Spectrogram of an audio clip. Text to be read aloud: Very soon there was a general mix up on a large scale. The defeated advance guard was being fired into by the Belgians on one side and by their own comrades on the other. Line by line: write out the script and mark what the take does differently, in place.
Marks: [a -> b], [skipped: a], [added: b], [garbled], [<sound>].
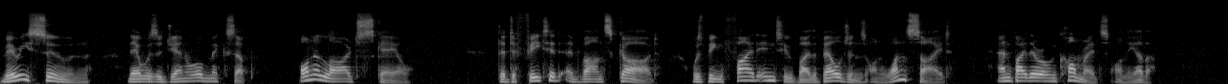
Very soon there was a general mix up on a large scale. The defeated advance guard was being fired into by the Belgians on one side and by their own comrades on the other.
